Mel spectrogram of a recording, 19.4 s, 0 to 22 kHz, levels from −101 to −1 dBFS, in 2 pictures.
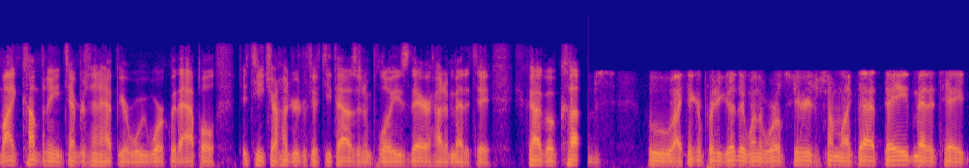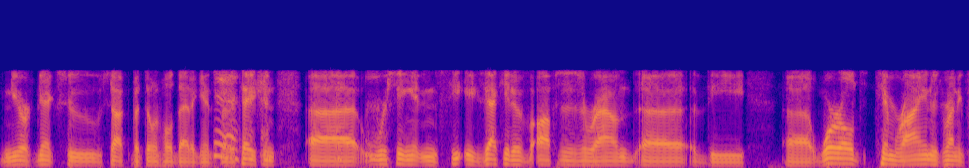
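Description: At 5.76 s a handover gap cuts the speech for 120 ms, until 5.88 s. The call is being passed between networks and no speech frames arrive during the switch, so the sound dies away within a few tens of milliseconds and stays silent until the new link carries audio again.

From 5.88 s to the end there is a fallback to narrowband. Before it, the speech has clear wideband HD Voice, consistent with AMR-WB at around 12.65 kbit/s. Afterward nothing remains above 4 kHz, and the speech turns duller and rougher, which points to the older GSM full-rate 13 kbit/s codec taking over on the new link.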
